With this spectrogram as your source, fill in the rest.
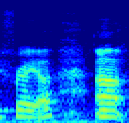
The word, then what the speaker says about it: Freya: I don't know if I said either of those right, but I know Freya is pronounced Freya because that's what Freya's name is.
